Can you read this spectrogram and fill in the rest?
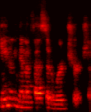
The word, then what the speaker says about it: Canaan Manifested Word Church: You are the bishop of the Canaan Manifested Word Church.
